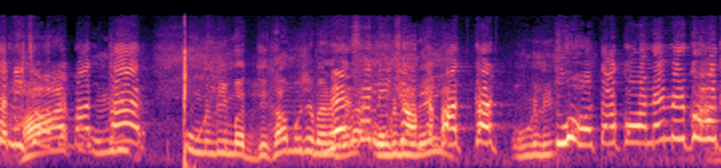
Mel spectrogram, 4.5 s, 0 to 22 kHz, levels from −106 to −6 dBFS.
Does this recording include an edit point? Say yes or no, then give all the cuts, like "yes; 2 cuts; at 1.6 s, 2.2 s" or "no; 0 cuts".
no; 0 cuts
